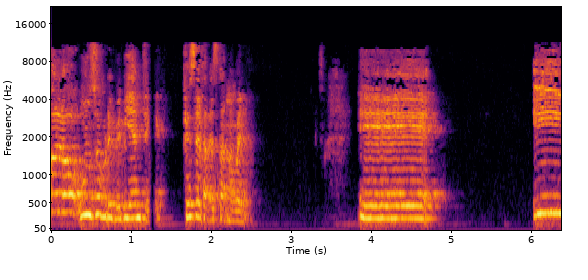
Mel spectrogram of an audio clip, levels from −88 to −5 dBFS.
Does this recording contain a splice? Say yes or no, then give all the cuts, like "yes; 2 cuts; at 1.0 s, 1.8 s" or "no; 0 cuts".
yes; 1 cut; at 1.9 s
